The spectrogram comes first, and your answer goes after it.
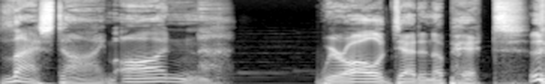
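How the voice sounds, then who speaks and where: A man speaks in a put-on character voice at medium pitch and a very slow pace, with faint music in the background. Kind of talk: trailer-style. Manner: dramatic.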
